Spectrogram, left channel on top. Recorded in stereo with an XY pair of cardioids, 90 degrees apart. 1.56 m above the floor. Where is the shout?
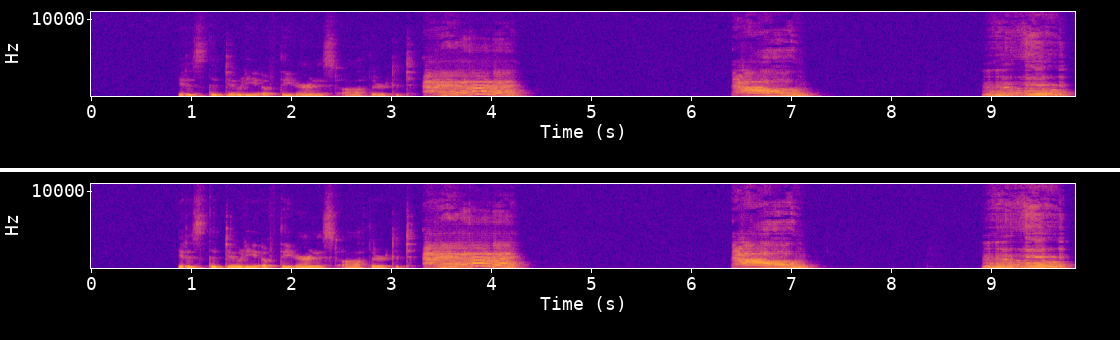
40° right, 3 m.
